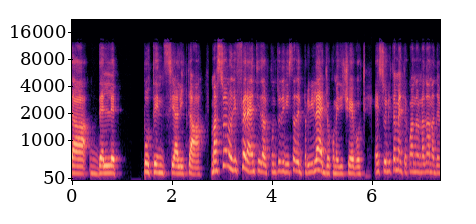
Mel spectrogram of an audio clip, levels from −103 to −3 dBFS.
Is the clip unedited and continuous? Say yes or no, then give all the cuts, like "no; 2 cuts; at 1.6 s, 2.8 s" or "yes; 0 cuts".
no; 1 cut; at 2.7 s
